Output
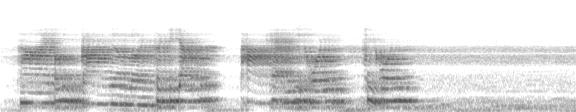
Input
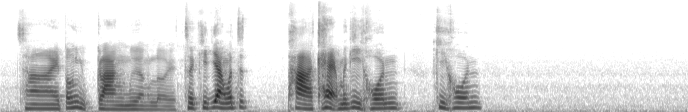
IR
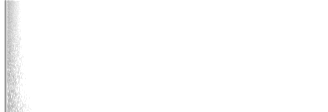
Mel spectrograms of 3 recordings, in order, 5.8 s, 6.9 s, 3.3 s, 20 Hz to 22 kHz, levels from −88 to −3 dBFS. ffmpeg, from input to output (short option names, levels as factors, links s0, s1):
-filter_complex "[0:a]tremolo=f=260:d=0.4,flanger=delay=5:depth=6.9:regen=-11:speed=0.71:shape=sinusoidal,firequalizer=gain_entry='entry(180,0);entry(530,-12);entry(760,-9);entry(1200,12);entry(2000,-7);entry(3600,-13);entry(6600,-25)':delay=0.05:min_phase=1,atempo=0.51,aecho=1:1:110|198|268.4|324.7|369.8:0.631|0.398|0.251|0.158|0.1,acrossover=split=290|3400[s0][s1][s2];[s2]acrusher=bits=3:mix=0:aa=0.000001[s3];[s0][s1][s3]amix=inputs=3:normalize=0,dynaudnorm=f=390:g=3:m=3.55,aecho=1:1:1.9:0.93,acompressor=threshold=0.0398:ratio=16,highpass=f=100:p=1,asetrate=103194,aresample=44100[s4];[1:a]atrim=start_sample=2205,atrim=end_sample=3528[s5];[s4][s5]afir=irnorm=-1:irlink=0"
